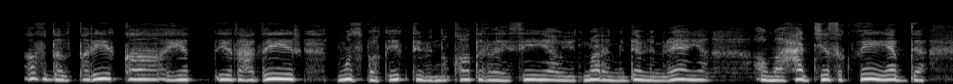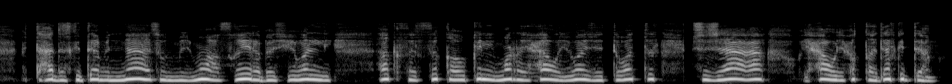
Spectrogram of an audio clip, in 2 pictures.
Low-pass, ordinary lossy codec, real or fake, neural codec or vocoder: 7.2 kHz; none; fake; codec, 16 kHz, 16 kbps, FreqCodec, larger model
